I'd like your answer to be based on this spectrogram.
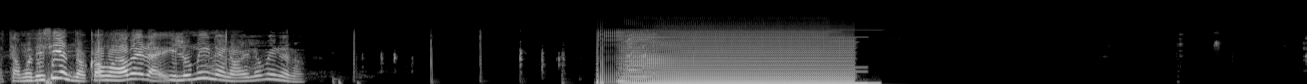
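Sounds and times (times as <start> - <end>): distorted electronic buzz: 6.0 - 8.8.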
